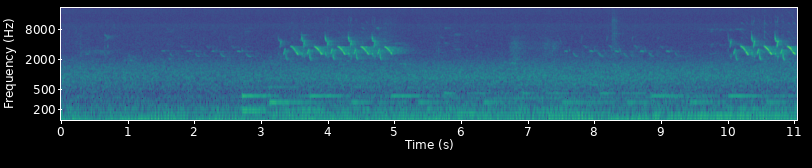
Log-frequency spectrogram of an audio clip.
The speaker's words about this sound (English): Hearing the triple ring of golden crowned kinglets as well.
